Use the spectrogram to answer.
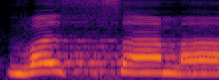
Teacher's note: وقف کرتے وقت حمزہ کو ہم ساکن کر دیں گے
